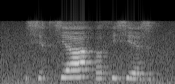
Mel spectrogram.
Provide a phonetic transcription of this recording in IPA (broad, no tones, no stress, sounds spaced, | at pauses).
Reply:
sʲ a k sʲ a | ʌ x i sʲ ɛ z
